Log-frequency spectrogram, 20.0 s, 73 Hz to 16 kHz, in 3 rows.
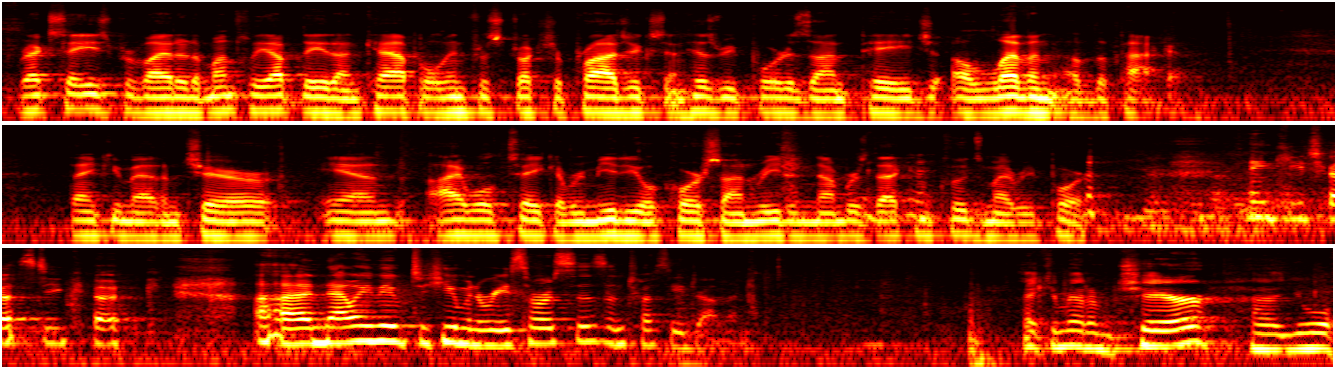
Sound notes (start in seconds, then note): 10.6 laughter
